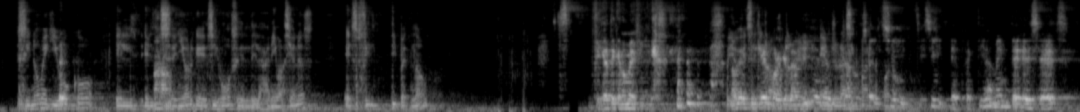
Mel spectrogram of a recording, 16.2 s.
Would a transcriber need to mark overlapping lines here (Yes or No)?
Yes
